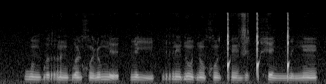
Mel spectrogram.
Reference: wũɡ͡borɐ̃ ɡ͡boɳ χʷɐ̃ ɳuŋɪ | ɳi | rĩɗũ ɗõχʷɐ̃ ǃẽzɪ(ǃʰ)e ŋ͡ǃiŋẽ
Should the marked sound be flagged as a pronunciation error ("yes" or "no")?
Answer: no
